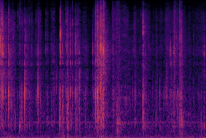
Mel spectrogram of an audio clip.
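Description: Packaging of a Rhino Shield screen protector installation kit being opened by hand, close crinkling and rustling of plastic with a sharper tearing burst midway, no talk.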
